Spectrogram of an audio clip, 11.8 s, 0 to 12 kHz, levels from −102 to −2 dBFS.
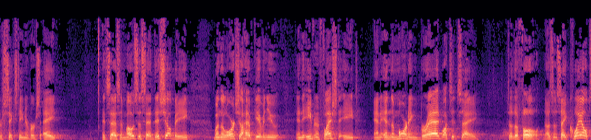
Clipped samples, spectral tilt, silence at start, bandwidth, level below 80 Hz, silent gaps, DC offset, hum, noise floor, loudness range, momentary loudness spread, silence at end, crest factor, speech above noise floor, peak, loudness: under 0.1%; -5 dB/octave; 0 s; 11 kHz; -66 dBFS; none; under 0.1%; none; -58 dBFS; 4 LU; 13 LU; 0 s; 20 dB; 37 dB; -2 dBFS; -21 LUFS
